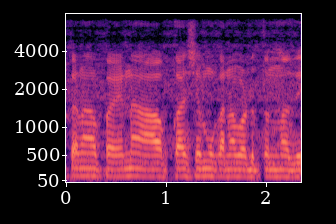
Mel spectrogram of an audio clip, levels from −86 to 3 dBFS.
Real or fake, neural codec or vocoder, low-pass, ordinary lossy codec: real; none; 7.2 kHz; none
